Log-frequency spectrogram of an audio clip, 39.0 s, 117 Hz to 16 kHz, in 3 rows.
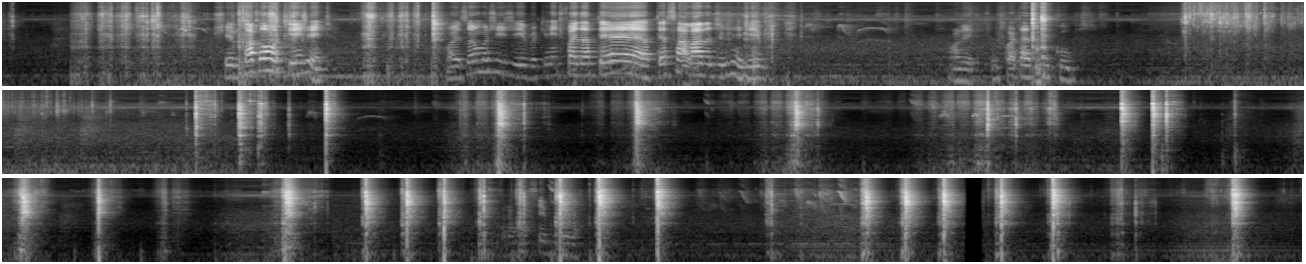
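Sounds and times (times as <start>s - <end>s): rustle: 11.0s - 16.0s.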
